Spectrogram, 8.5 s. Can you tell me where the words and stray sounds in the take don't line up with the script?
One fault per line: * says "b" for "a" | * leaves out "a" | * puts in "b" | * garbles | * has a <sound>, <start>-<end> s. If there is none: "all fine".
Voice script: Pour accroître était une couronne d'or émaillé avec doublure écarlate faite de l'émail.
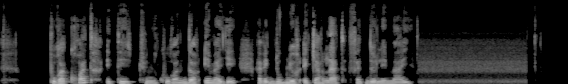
all fine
